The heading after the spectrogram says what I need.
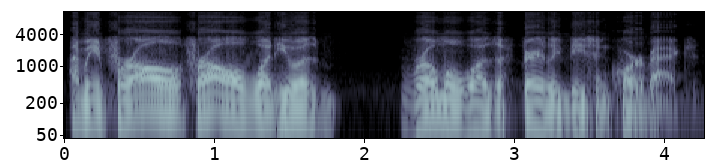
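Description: A man's voice: on the low side, lively intonation, a little fast, darkish tone, dry recording. A man co-hosting a casual sports podcast, swearing freely while he checks facts aloud. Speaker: podcast co-host.

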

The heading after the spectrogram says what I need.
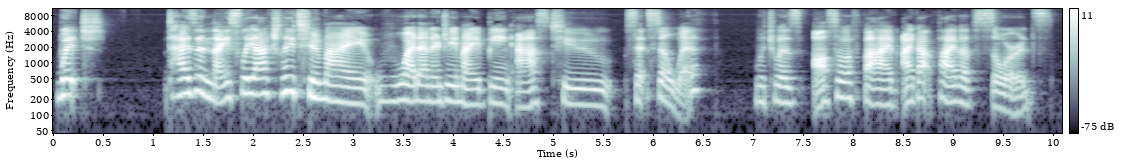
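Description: A woman's voice: fairly low pitch, expressive, measured pace, bright, forceful tone. A woman in her thirties co-hosting a podcast, chatting reflectively with frequent fillers and laughs. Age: 30s. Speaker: podcast co-host. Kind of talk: casual chat.

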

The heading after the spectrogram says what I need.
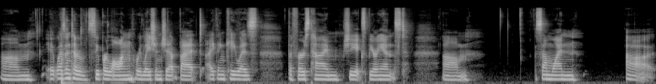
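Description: A woman hosting a casual podcast, reading listener letters aloud in a gentle, chatty way. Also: low-pitched, level tone, very slow, long pauses. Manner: reads gently, laughs easily, chatty asides.

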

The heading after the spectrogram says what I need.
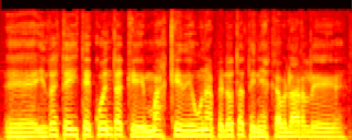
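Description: Male interviewer, measured and halting, dry room, mid pitch. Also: dark tone, dry recording. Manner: measured, hesitant, many fillers. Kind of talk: reflective interview questions.

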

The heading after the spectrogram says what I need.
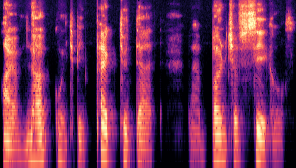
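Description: A man's voice: lowish voice, expressive, a little slow, darkish tone, husky, dry recording, voice pushed up. A prim, cranky earthworm who sounds put-upon and easily offended, his voice pushed a little up and colored oddly, as a man puts him on. He speaks sharply and with clipped indignation. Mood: panicked refusal. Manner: indignant, huffy. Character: grumpy, fussy male earthworm.

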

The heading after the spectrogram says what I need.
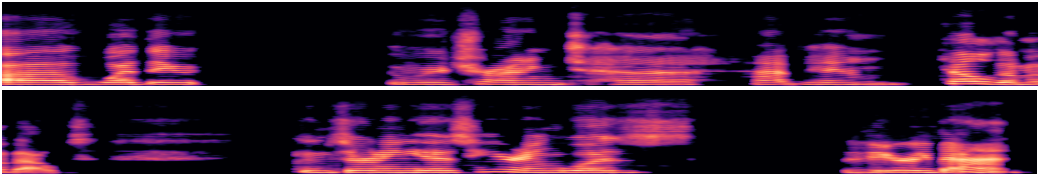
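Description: A woman's voice: high-pitched, fairly even intonation, slow, long pauses, no room sound, rough recording. A woman casually narrating a homemade story, hesitant and filled with ums.

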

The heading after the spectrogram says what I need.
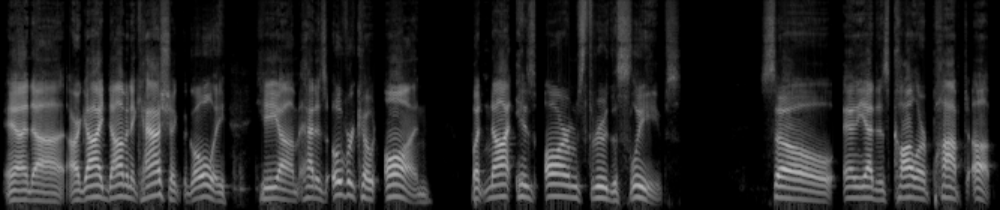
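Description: A man's voice: fairly high pitch, slow pace, pushed and bright, clean tone, dry recording, studio quality. A man hosting a casual sports podcast, joking and rambling as he chats with his co-host. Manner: joking, rambling, does silly voices.

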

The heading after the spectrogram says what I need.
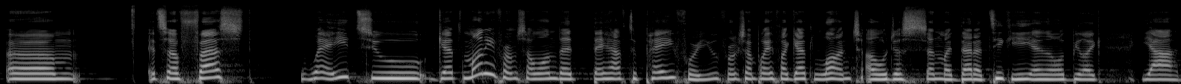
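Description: A teenage girl from Slovenia, a native Slovenian speaker and the host's daughter, chats casually and hesitantly as an interview guest, with many fillers and restarts. Her voice is high and warm, sounding as if she's in a large hall.

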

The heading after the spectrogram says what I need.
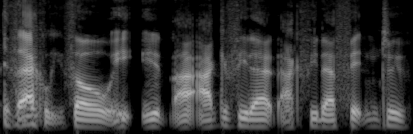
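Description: A podcast co-host talks wrestling in a casual chat, speaking fast in a lowish voice with no room sound. He's animated, often stumbling, restarting and repeating words.

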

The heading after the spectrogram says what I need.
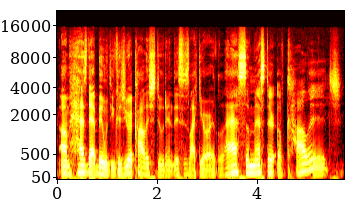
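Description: A man with a low, smooth and resonant voice, hosting a relaxed faith-based podcast. He tells stories at an easy, drawn-out pace and laughs often along the way. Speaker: podcast host.

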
